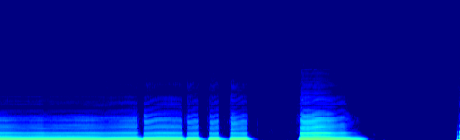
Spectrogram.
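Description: A tenor saxophone holds one steady, rich concert B flat, then breaks into several short choppy bursts, pauses, and sounds the note once more before stopping.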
